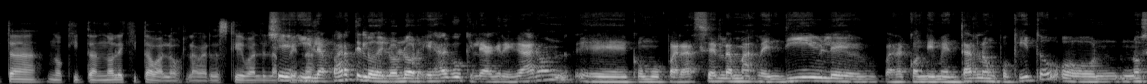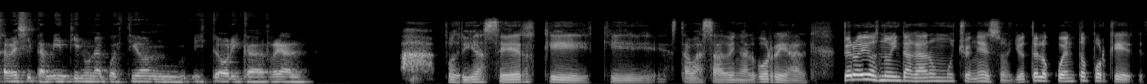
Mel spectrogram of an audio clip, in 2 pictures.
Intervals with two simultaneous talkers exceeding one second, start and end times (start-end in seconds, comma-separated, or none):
none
